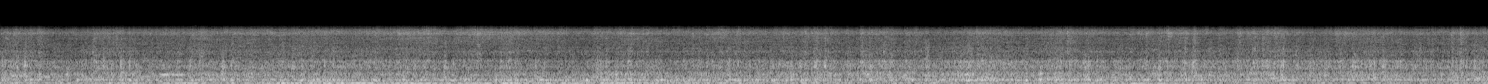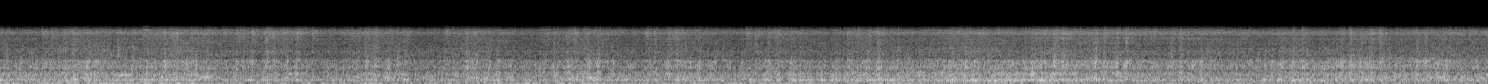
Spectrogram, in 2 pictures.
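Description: Freight cars of a mixed manifest train rolling steadily past: the continuous rumble and clatter of steel wheels on the rails as boxcars, covered hoppers and tank cars go by.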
